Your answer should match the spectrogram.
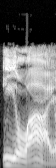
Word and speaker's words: Eli: But Eloi is Aramaic for my God, but that's not the way it sounds in Hebrew. It's Eli, or Eli, as we would pronounce it.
